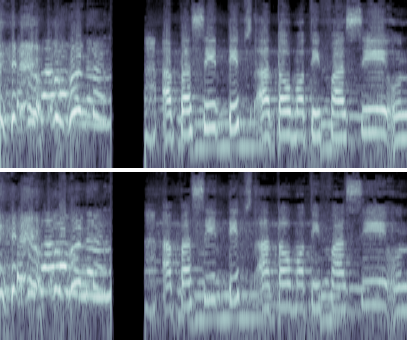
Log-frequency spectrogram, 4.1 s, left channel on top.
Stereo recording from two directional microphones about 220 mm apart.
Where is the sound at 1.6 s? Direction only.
25° left (ahead or behind).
